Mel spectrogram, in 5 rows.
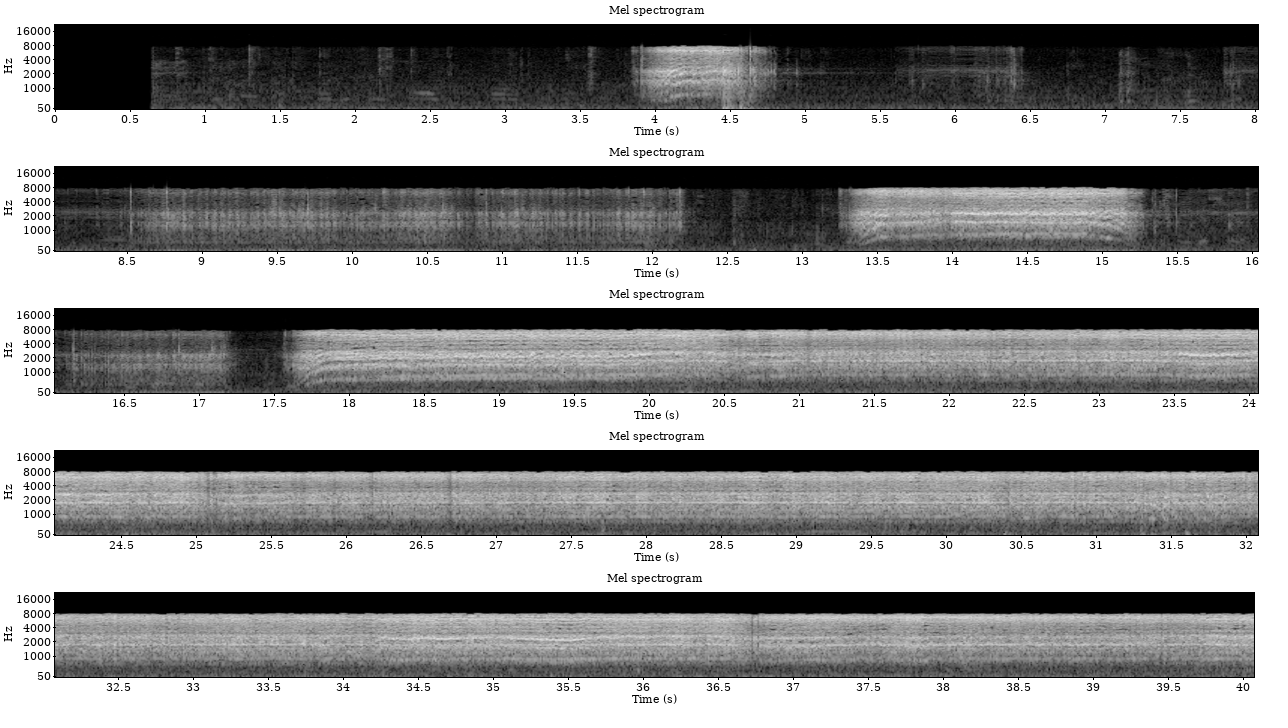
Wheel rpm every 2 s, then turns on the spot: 0, 0, 40, 0, 10, 20, 70, 90, 50, 200, 230, 230, 230, 230, 230, 230, 230, 220, 230, 230.
8-12 14-16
